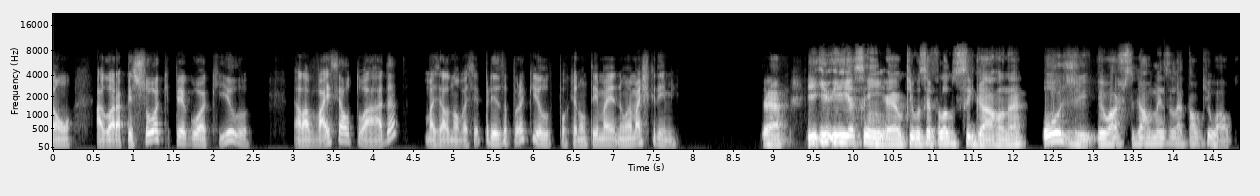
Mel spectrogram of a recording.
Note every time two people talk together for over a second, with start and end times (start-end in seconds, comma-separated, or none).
none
